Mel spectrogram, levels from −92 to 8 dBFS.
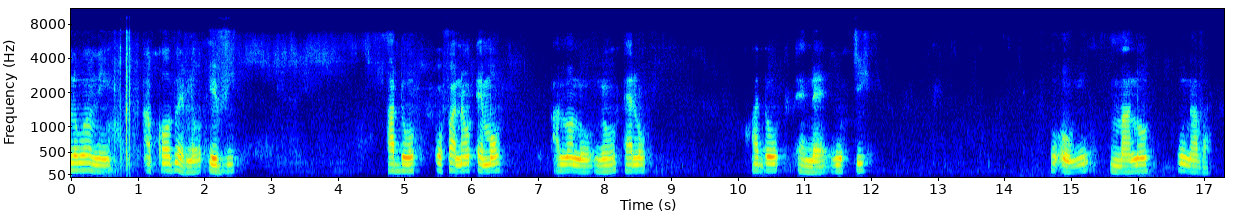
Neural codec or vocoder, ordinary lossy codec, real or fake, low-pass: codec, 16 kHz, 1 kbps, X-Codec, WavLM features, trained on Multilingual LibriSpeech; Opus, 24 kbps; fake; 7.2 kHz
